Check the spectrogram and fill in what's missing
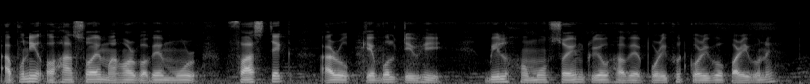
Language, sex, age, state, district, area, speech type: Assamese, male, 18-30, Assam, Sivasagar, rural, read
